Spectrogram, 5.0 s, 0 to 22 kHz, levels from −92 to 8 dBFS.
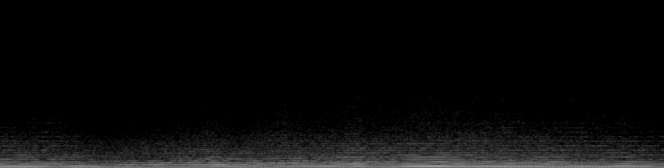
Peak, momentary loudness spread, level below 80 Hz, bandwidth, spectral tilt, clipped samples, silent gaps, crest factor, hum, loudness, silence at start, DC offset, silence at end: -28 dBFS; 9 LU; -70 dBFS; 7.4 kHz; -8.5 dB/octave; under 0.1%; none; 14 dB; none; -44 LUFS; 0 s; under 0.1%; 0 s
